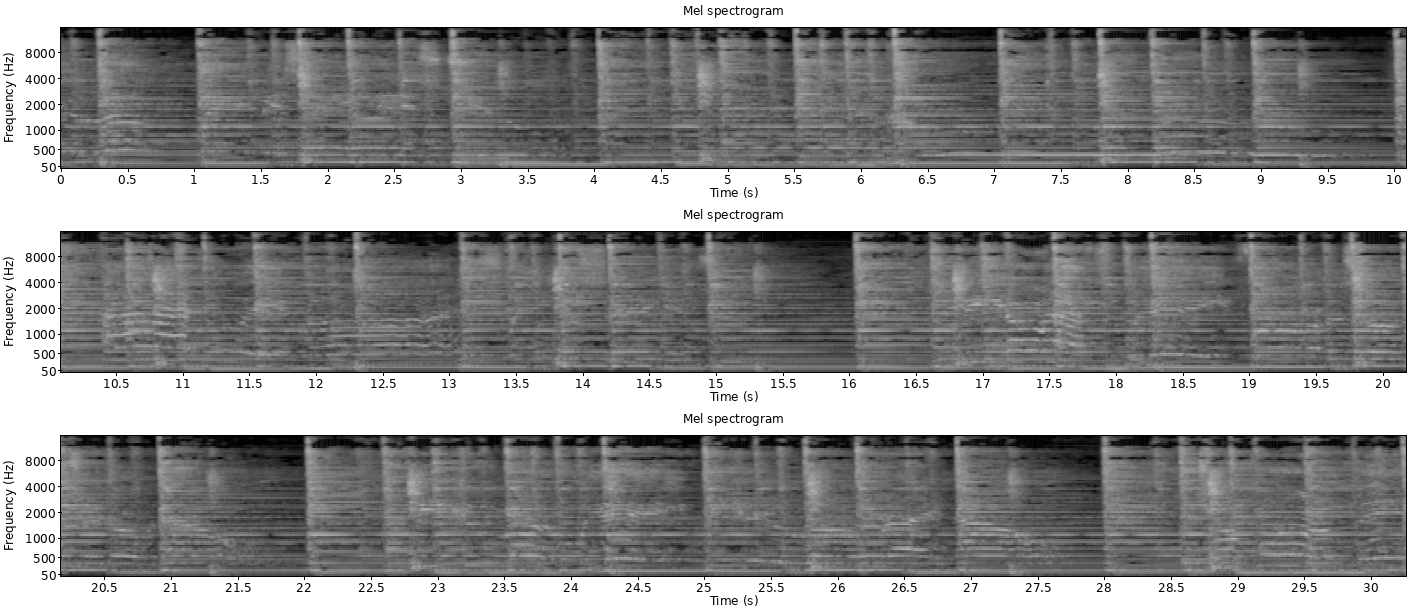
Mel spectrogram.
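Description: Steel-string acoustic guitar strummed in a steady rhythm, moving through repeating chord changes every couple of seconds as song accompaniment.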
